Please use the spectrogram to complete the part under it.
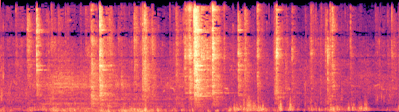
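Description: A metal gate latch rattles and clanks.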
